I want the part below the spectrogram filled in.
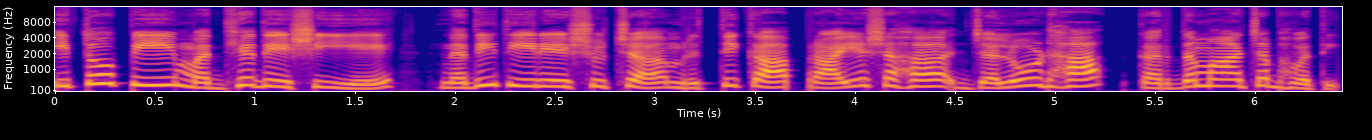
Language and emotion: Sanskrit, neutral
